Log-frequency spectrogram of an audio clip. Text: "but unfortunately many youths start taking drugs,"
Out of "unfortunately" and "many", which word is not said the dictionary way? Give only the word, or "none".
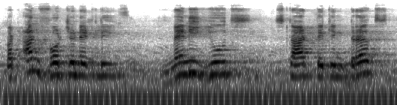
none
